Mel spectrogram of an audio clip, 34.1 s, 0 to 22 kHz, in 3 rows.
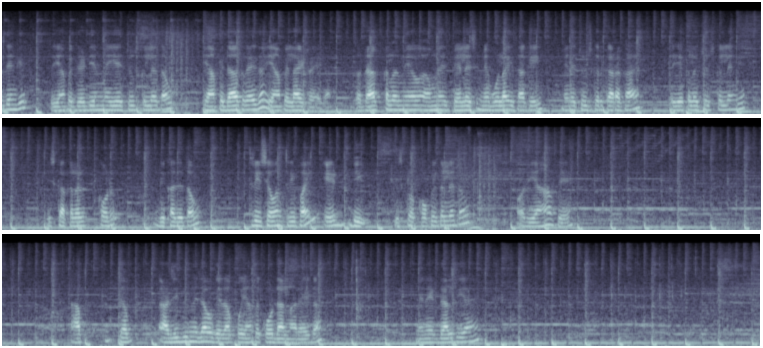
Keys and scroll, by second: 17.5 ctrl+c, 27.7 ctrl+v, 32.2 ctrl+z.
